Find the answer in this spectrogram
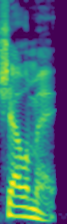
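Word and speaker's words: Chalamet: do you say his name like that Timothy shalam not Timothy shalam Timothy Timothy shalam but now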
